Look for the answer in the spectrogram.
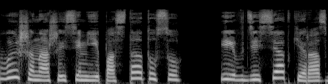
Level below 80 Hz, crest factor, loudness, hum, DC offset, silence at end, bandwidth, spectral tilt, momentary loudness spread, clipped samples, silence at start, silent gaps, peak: -52 dBFS; 14 dB; -21 LUFS; none; under 0.1%; 0 s; 14 kHz; -4 dB/octave; 4 LU; under 0.1%; 0 s; 2.02-2.06 s, 2.16-2.21 s; -6 dBFS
